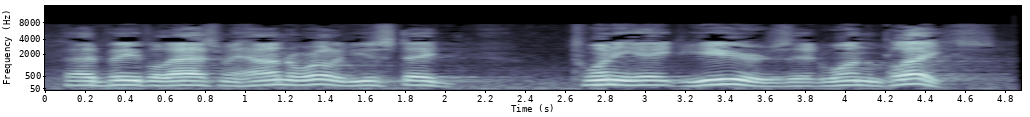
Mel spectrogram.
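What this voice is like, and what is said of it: Strained, nearly lost voice. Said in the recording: “my allergies. This is the time of the year that I come down and almost lose my voice. So I take this throat thing that numbs my tongue, so I have numb tongue. So that's gonna impact my delivery to some degree.”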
